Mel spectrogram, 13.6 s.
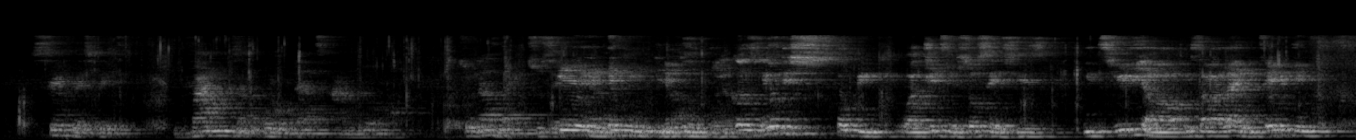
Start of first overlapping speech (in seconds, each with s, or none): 5.6 s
